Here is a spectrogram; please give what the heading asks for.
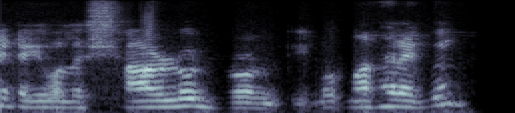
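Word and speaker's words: Charlotte: এটা Carroll Brontë না, এটাকে বলে শার্লট ব্রন্টি, মাথায় রাখবেন। শার্লট, চার্লটই না, শার্লট ব্রন্টি, উচ্চারণটা হচ্ছে শার্লট।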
